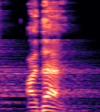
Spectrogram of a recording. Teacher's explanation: عذاب، عذا، عین کو اپنے مخرج سے نکال کر پڑھیں گے، اور الف سے پہلے ذال کے اوپر زبر ہے تو الف مدہ ہوگا، اس کو ایک الف کے برابر کھینچ کے پڑھیں گے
